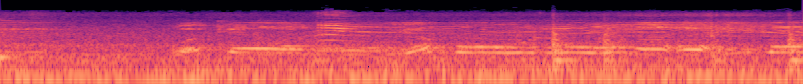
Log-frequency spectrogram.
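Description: A house cat meows several times indoors, short rising and falling cries mixed with a person talking over them.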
